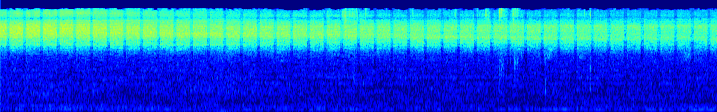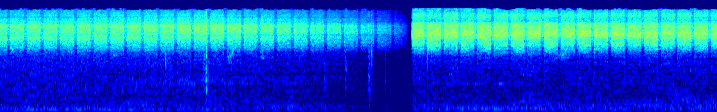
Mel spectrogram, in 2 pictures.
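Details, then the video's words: Treetop song of a green annual cicada, Tibicen linnei: a steady high-pitched whirring drone that fades gradually, cuts out abruptly near eleven seconds, then resumes at full strength. "Green Annual Cicada tibicen linnei (Cicadidae) sounds recording in the treetops"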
